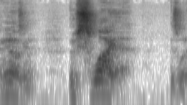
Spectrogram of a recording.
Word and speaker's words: Ushuaia: And I keep deleting it, the thing, thinking I won't need to remember how to pronounce it. So I knew I was going to... Ushuaia is what it's called.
